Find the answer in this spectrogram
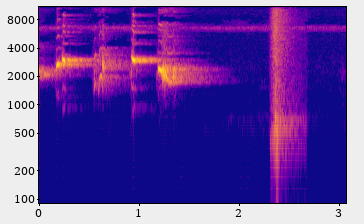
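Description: A yellow-vented bulbul gives two quick bubbling phrases of clear, liquid whistles over about a second and a half. A single dull knock follows after a pause.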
